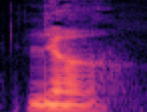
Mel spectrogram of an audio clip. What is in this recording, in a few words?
"zañ", Apatani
